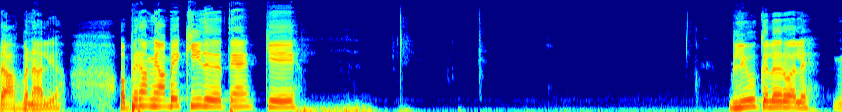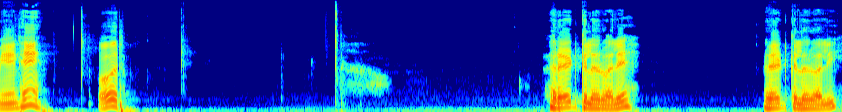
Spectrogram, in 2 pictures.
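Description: A man lectures calmly into a microphone, pausing between phrases.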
